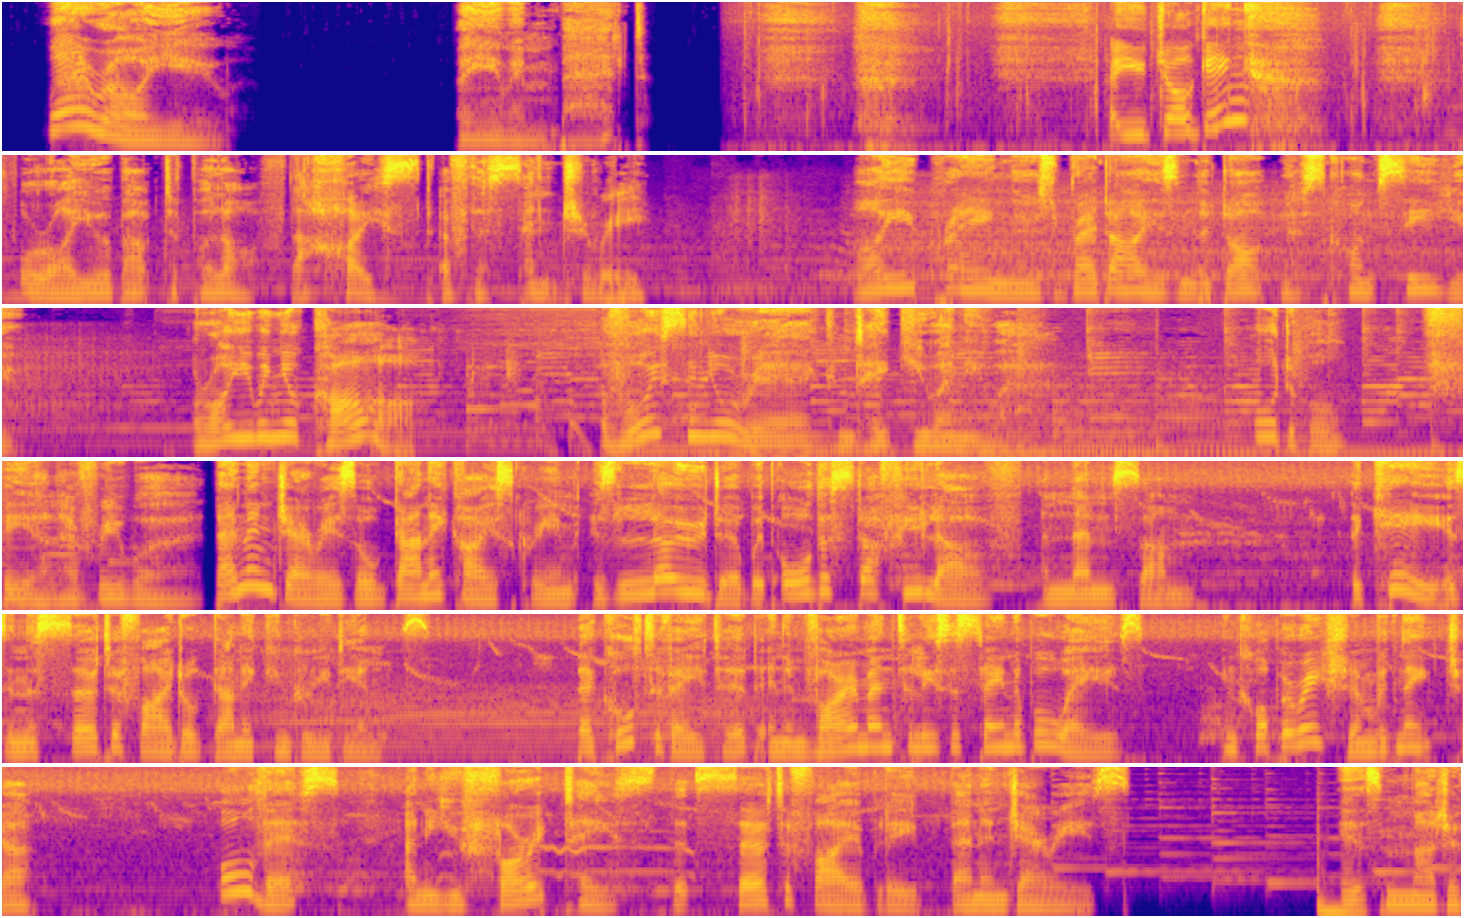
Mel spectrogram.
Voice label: female english commercial compilation; English northern accents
